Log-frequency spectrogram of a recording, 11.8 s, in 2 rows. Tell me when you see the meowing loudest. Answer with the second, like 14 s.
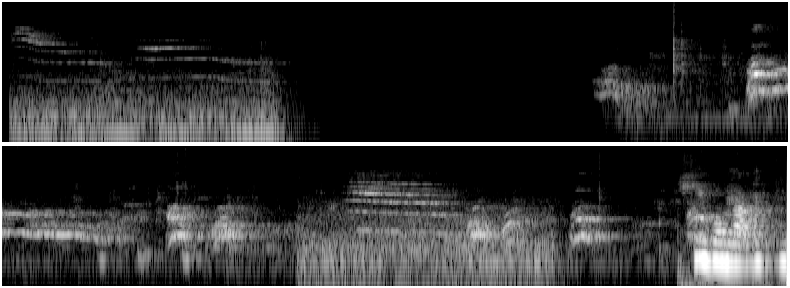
9 s.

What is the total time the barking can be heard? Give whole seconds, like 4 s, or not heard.
7 s.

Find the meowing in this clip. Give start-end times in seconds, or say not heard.
0.1-2.0, 8.1-10.1.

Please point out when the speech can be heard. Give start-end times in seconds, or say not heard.
10.9-11.7.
